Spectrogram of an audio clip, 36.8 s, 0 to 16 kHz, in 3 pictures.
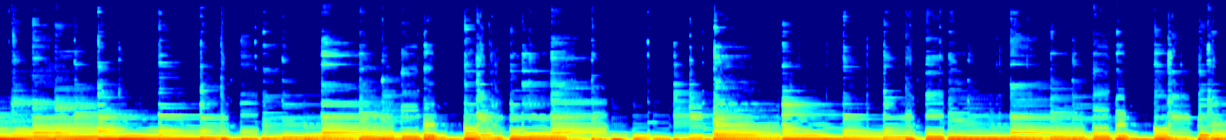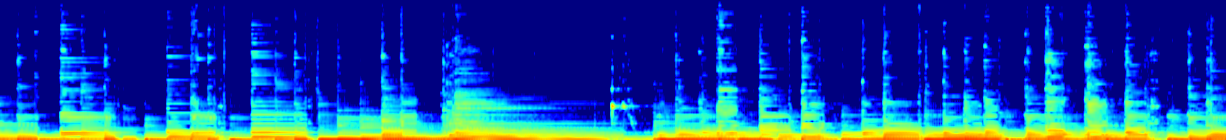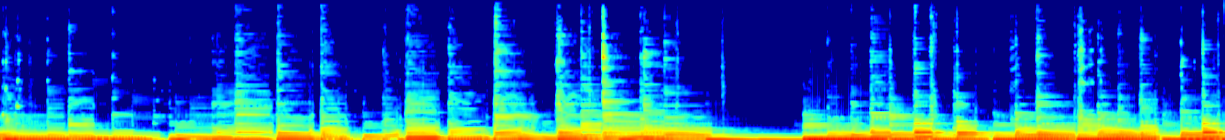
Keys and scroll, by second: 0.0-0.9 typing, 5.0 Delete, 16.3 Left, 16.7 Right, 16.7 Right, 18.9 Left, 19.0 Left, 19.2 Left, 19.9 Down, 20.0 Return, 21.5 Return, 22.6 Delete, 24.4 Escape, 31.9 Return.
